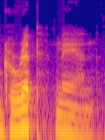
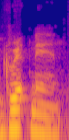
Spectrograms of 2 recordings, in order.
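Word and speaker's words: Gripe-man: it should be pronounced mr. grip man mr. grip man I take hold of it and I won't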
